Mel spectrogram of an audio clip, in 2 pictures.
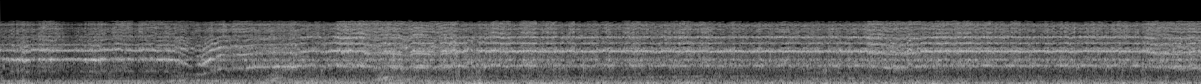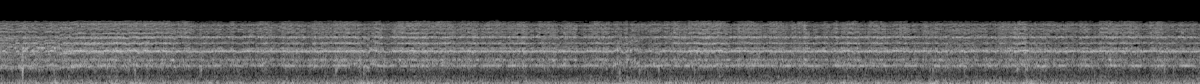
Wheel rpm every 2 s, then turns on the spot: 160, 210, 230, 230, 230, 230, 220, 230, 240, 230, 230, 230.
none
